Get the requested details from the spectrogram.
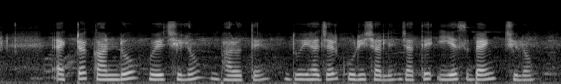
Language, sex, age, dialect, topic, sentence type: Bengali, female, 18-24, Western, banking, statement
